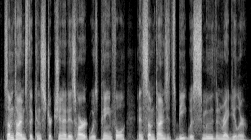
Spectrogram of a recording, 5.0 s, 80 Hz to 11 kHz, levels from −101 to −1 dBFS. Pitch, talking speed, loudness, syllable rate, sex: 100 Hz, 190 wpm, -20 LUFS, 5.9 syllables/s, male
